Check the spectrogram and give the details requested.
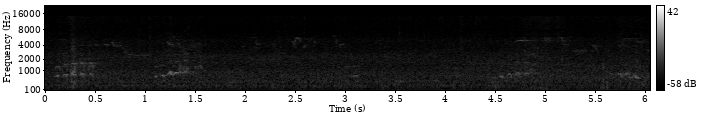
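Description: Faint bird calls: a few short, scattered chirps over a quiet outdoor hush.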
